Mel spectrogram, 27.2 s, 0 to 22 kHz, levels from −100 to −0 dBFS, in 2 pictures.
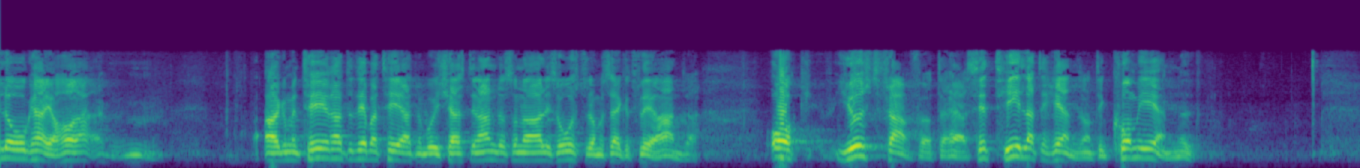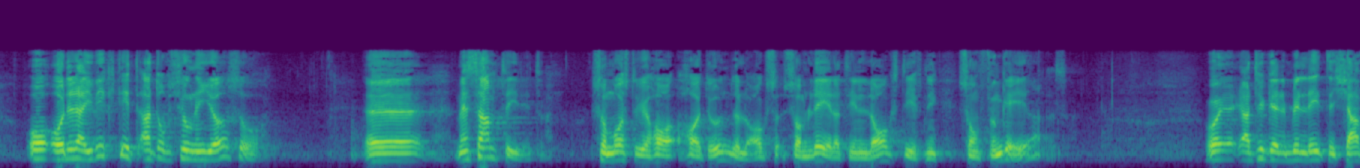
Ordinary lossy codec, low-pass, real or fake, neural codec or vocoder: none; 7.2 kHz; real; none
